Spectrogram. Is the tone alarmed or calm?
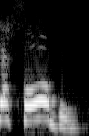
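alarmed. It is shouted in alarm.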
